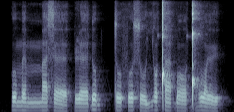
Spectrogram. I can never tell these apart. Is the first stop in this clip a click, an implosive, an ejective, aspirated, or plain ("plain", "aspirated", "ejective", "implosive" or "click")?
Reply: implosive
